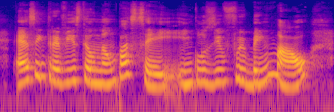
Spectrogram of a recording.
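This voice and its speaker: Against a silent background on a very clean recording, a woman speaks at a moderate pace with a high pitch and lively intonation. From Brazil. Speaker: vlogger. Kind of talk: casual storytelling vlog. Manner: casual with many fillers and self-corrections.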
